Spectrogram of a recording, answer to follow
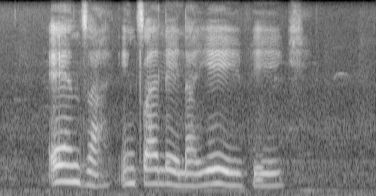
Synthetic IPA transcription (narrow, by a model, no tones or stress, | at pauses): ɛnd͡zʱaint͡sʼalɛlajɛjɛveːk̬i̥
